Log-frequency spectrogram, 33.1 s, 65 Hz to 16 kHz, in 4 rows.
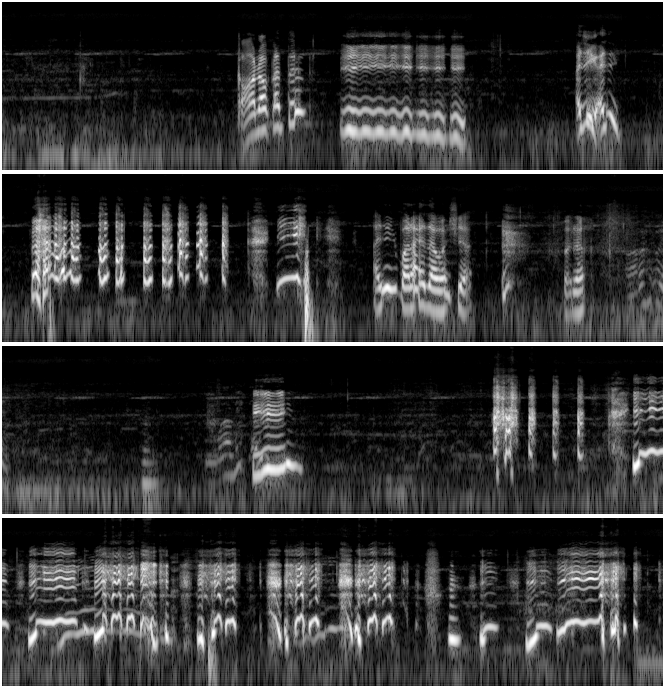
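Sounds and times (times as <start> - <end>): person squealing: 24.1 - 26.7, 30.4 - 32.7.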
